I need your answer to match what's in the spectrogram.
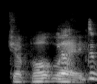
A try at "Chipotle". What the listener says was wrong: Well, there's no, you don't pronounce the T. The T is silent. It's silent T. It's Chipotle.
